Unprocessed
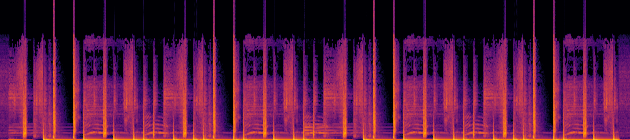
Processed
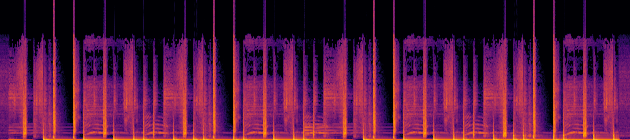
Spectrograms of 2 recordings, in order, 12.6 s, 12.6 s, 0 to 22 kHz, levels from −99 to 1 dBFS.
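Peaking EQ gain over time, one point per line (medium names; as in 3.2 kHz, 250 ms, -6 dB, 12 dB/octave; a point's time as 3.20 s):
peaking EQ 790 Hz 0.44 oct
4.92 s -10 dB
5.41 s -0.5 dB
6.36 s -0.5 dB
6.79 s -7.5 dB
8.17 s -7.5 dB
8.78 s +1 dB
9.55 s +1 dB
10.12 s +9 dB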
